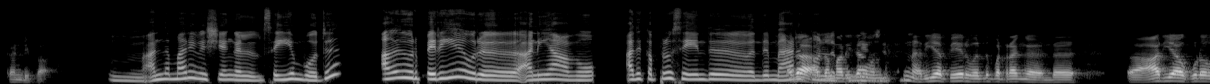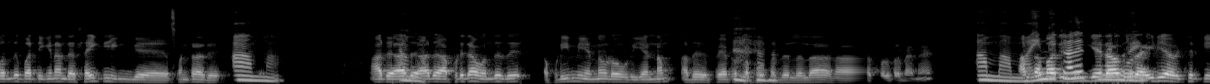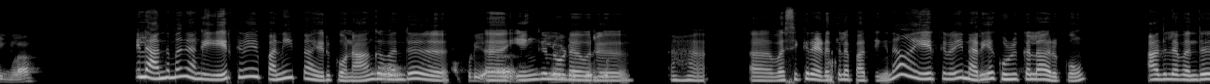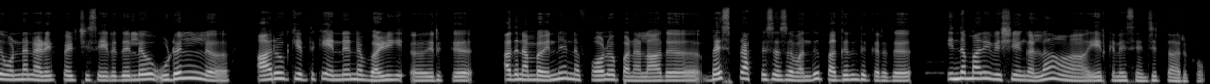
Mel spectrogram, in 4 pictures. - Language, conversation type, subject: Tamil, podcast, தினசரி நடைபயிற்சி உங்கள் மனநிலையை எப்படிப் மாற்றுகிறது?
- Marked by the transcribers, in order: other background noise; in English: "மேரத்தான்ல"; chuckle; other noise; in English: "பேப்பர்ல"; laugh; distorted speech; in English: "ஐடியா"; surprised: "ஓ! அப்படியா"; in English: "வெரி குட் வெரி குட்"; tapping; in English: "ஃபாலோ"; in English: "பெஸ்ட் ப்ராக்டிஸஸ"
